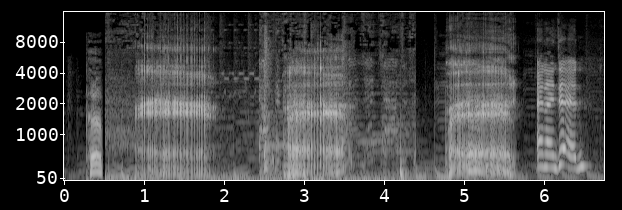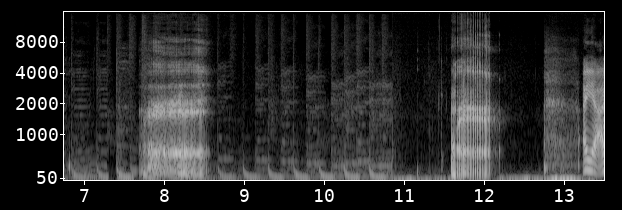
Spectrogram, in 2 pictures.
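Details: Girl streamer burping during a stream: several loud, drawn-out voiced belches with short gaps between, over background music.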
